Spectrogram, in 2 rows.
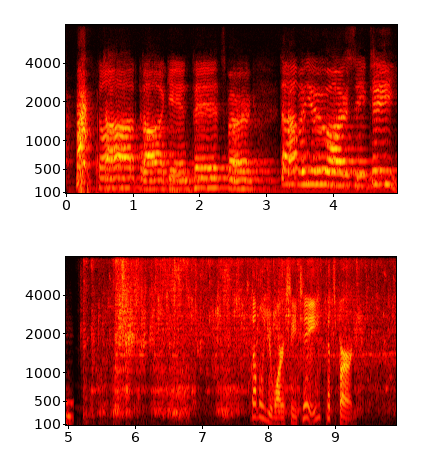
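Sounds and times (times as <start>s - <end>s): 
speech: 0.5s - 5.2s, 7.8s - 9.4s
toilet flushing: 5.2s - 9.9s.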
